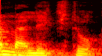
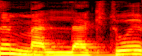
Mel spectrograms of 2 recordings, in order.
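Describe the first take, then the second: First: ملکتو with one short L, ma-lek-tu; single L. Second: ملکتو with a doubled L, mal-lak-tu. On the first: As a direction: say ملکتو undoubled, with an "e": malektu. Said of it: "نه ملکتو". (ملکتو بدون تشدید، با کسرهٔ لام) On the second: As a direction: hold the L in ملکتو, then an "a": mallaktu. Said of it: "به تشدید". (ملکتو با تشدید روی لام) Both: Shown as a demonstration.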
